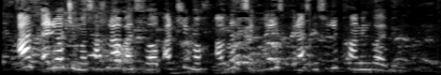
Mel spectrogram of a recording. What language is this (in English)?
Georgian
